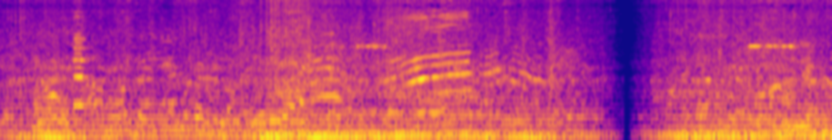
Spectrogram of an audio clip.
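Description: Crowd chatter and hubbub of a packed street fair over a steady low rumble, with a few high rising whistle-like glides about four seconds in. The sound cuts out for a moment about six seconds in, then the crowd noise resumes.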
